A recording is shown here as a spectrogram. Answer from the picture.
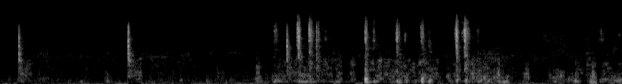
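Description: Computer keyboard being typed on: a lone keystroke near the start and another about a second in, then a quick run of keystrokes in the middle.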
